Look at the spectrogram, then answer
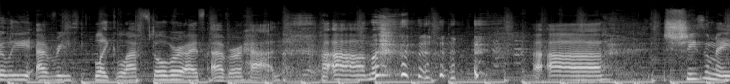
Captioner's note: laughing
